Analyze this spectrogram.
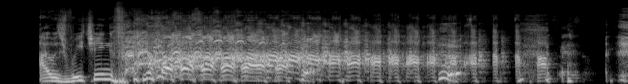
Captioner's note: all laughing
